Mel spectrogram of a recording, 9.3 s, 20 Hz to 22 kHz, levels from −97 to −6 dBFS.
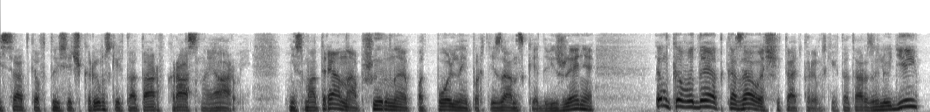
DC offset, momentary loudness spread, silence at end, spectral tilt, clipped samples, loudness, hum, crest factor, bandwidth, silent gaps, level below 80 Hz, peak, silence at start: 0.2%; 8 LU; 0.1 s; -5.5 dB/octave; under 0.1%; -20 LUFS; none; 16 dB; 6.8 kHz; none; -38 dBFS; -4 dBFS; 0 s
